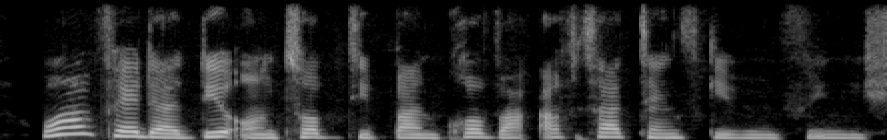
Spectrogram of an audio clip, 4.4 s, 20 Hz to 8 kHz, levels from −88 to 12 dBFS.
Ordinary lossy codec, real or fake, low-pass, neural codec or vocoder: none; real; none; none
